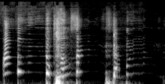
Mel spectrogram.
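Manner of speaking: high-pitched mock parent, fading off; high imitation of a scolding parent; parent forbidding crying. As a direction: imitate a parent shutting down a child's tears. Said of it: "kita dulu sama orang tua mungkin nangis".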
